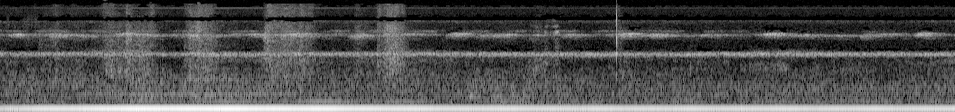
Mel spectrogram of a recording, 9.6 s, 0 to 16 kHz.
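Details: 52-inch Harbor Breeze Lakeside II ceiling fan, polished brass, before restoration, running on low, its only working speed: the bad capacitor is cracked and slightly melted. Loud steady low hum under a light airy whoosh; capacitor to be replaced.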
